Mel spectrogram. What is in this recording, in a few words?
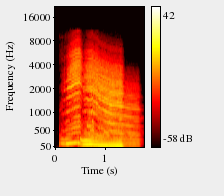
Yawn Voice; Maxwell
